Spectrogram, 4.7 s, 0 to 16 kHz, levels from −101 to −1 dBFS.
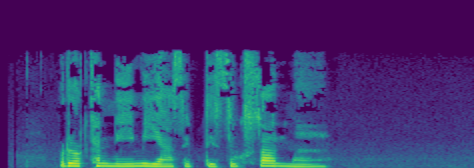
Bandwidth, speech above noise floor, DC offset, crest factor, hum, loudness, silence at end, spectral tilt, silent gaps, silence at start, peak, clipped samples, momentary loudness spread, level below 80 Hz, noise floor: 11.5 kHz; 43 dB; under 0.1%; 20 dB; none; -20 LUFS; 1.5 s; -4.5 dB/octave; none; 0.6 s; -2 dBFS; under 0.1%; 9 LU; -68 dBFS; -63 dBFS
